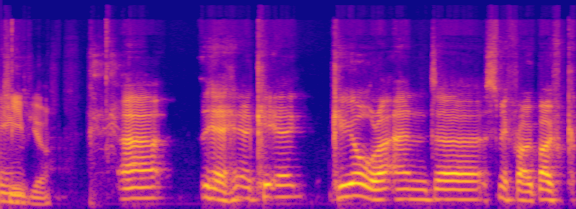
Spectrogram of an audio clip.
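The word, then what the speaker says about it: Kiwior: No, there's no V in it. Kivior. It's pronounced Kivior.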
